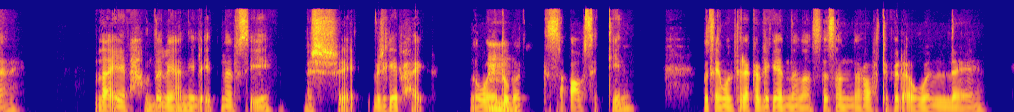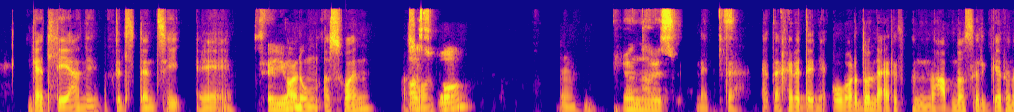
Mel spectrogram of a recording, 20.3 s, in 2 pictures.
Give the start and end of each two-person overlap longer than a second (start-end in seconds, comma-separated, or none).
none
